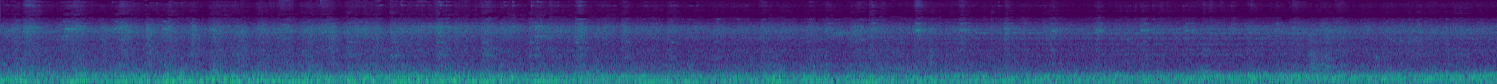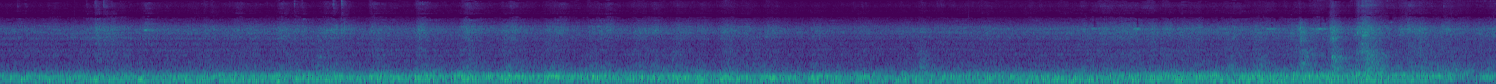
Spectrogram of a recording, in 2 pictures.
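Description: Empty coil steel freight wagons rolling past at close range: a steady, loud rumble of steel wheels on rail with clickety-clack over the rail joints and occasional clanks, and a brief high wheel squeal near the end.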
